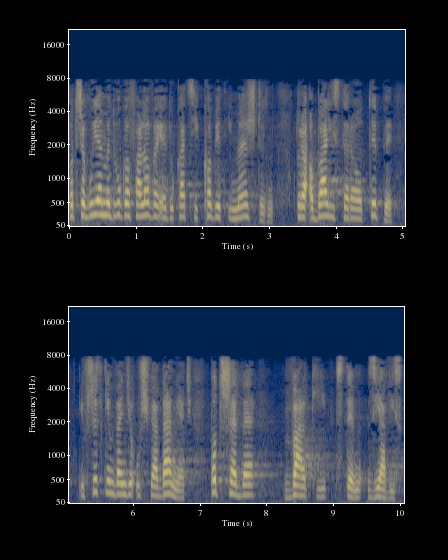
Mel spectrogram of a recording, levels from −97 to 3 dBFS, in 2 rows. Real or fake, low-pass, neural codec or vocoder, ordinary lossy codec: real; none; none; none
